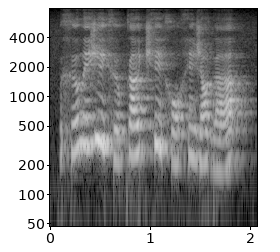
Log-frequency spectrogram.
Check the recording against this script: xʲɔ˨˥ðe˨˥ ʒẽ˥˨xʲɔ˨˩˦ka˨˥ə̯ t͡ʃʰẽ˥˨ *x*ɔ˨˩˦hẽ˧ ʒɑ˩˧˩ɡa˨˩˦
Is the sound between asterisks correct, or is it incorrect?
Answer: correct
